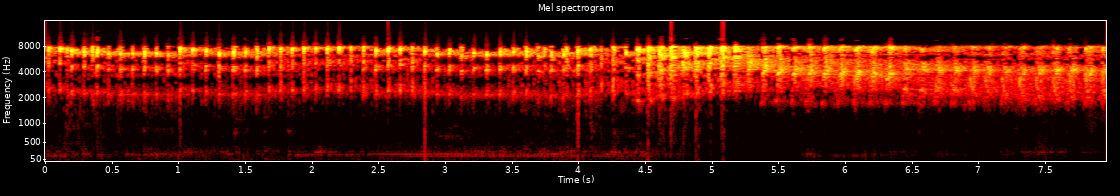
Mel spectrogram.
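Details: Lovebird singing steadily, used to train other birds: a continuous scratchy, high-pitched chatter beating rapidly, about four pulses a second, growing louder and fuller past the midpoint, with faint low hum and a few clicks.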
